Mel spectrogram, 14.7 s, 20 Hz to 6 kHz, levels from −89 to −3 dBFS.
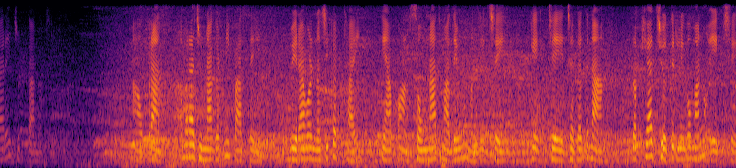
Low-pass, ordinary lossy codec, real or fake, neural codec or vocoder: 5.4 kHz; none; real; none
